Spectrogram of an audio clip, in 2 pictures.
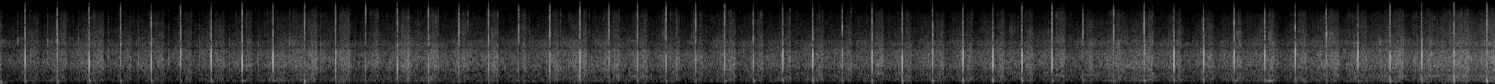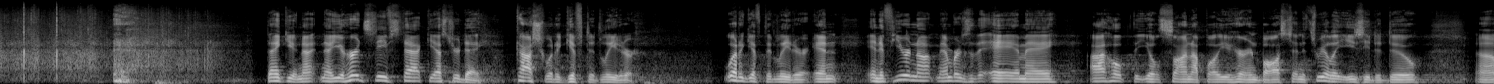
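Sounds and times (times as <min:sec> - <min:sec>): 
rousing audience applause: 0:05.2 - 0:16.3
speech: 0:17.6 - 0:21.4, 0:22.2 - 0:29.8.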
